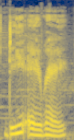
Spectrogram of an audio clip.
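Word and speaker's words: だれ: don't know any Japanese dare pronounce d a ray means who daredi Suka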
